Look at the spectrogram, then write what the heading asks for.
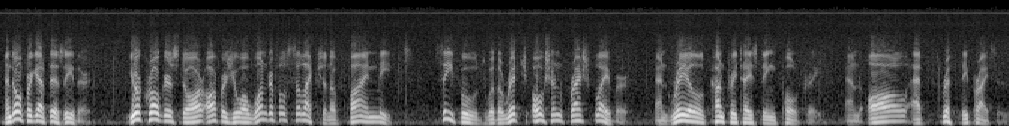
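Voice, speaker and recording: A man announcing in a polished, deliberate 1940s radio style, reading scripted narration and sponsor copy. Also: mid-range voice, big pitch swings, mellow, poor audio.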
